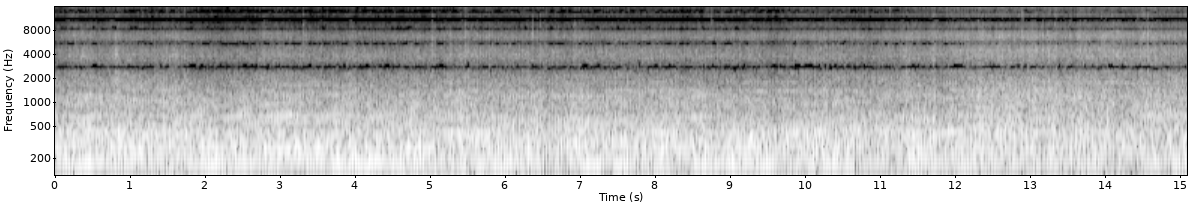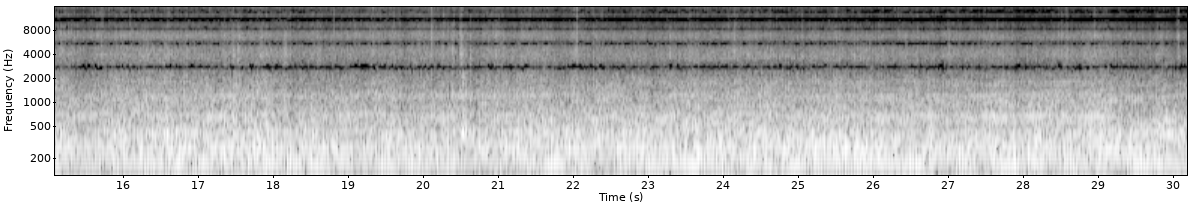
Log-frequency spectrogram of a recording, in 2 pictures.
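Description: Troy-Bilt Horse XP 20-horsepower riding lawn tractor running steadily at about two-thirds throttle, its deck blades cutting thick field grass and brush. The engine holds an even pitch under the load and never bogs.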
